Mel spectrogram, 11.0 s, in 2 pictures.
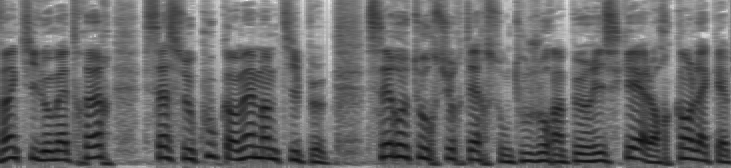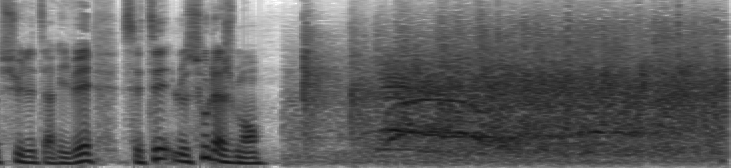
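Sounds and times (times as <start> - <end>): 
speech: 0.0 - 8.4
applause in a mission control room: 8.2 - 10.9.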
